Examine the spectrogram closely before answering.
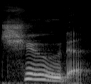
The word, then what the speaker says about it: chewed: Now let's talk about chewed. Notice this is an ed verb, a past simple verb, but the pronunciation is a soft D, chewed.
